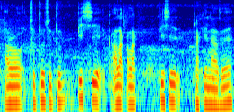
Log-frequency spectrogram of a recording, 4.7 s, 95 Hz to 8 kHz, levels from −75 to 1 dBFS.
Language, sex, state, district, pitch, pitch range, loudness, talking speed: Nagamese, male, Nagaland, Dimapur, 140 Hz, 130-150 Hz, -19 LUFS, 115 wpm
